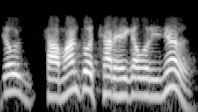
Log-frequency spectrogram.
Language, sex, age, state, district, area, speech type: Hindi, male, 60+, Uttar Pradesh, Ayodhya, rural, conversation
